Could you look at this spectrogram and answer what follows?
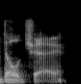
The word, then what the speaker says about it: Dulce: Dulce is D-U-L-C-E. It's in Dulce. New Mexico. – Which apparently, according to the podcasts that I've been listening to, it is Dulce. It's not Dulce, which is unfortunate.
